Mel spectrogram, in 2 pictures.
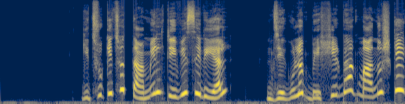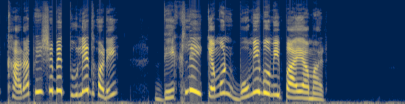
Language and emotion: Bengali, disgusted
